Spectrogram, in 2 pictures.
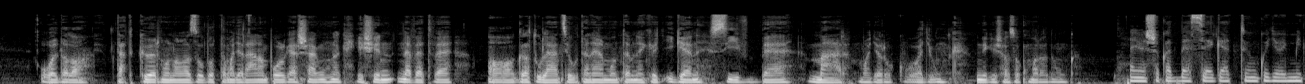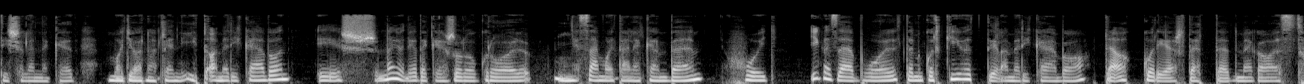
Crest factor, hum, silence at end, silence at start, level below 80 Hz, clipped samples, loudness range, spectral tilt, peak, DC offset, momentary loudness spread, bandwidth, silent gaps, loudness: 14 dB; none; 0 s; 0.4 s; -40 dBFS; under 0.1%; 7 LU; -5.5 dB/octave; 0 dBFS; under 0.1%; 10 LU; 11 kHz; none; -15 LUFS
